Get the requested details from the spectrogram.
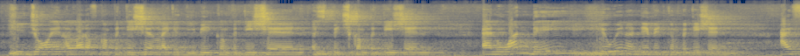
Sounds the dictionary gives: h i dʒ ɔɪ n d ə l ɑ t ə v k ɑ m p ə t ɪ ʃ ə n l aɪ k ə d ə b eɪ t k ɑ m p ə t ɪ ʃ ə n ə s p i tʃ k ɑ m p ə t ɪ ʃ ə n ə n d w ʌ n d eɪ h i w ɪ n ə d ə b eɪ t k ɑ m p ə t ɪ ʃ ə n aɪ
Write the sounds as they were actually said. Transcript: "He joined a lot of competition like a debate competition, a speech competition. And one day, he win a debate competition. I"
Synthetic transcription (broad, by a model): h i dʒ ɔɪ n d ə l ɑ t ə f k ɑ m p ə t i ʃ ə n l aɪ k ə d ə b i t k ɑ m p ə t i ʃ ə n ə s p i tʃ k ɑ m p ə t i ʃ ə n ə n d w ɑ n d eɪ h i w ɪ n ə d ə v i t k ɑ m p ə t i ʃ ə n aɪ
